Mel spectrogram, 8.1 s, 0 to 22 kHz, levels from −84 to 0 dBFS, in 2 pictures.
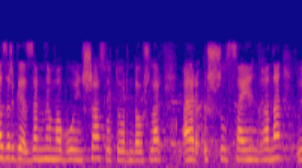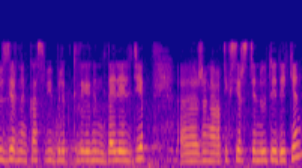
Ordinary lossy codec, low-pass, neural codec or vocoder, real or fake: none; none; none; real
